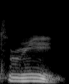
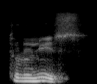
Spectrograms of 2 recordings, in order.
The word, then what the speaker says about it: Tournus: who sells the ticket, I said Tournus. He says Tournus. He's pronounced S.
